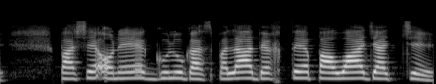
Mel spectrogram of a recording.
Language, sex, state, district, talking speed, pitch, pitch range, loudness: Bengali, female, Assam, Hailakandi, 80 wpm, 275 Hz, 260-285 Hz, -16 LUFS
